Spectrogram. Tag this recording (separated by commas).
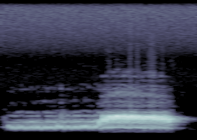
bird call, Wild animals, Bird, Animal, Chirp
